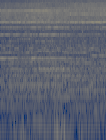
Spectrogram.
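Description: KitchenAid Artisan stand mixer running steadily with a whining motor while its beater creams butter and sugar in the glass bowl.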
